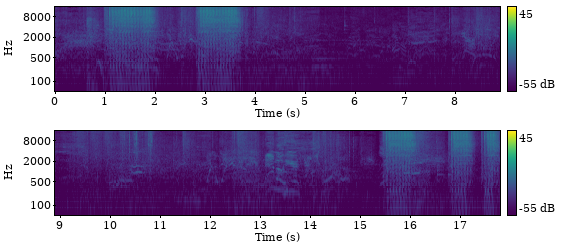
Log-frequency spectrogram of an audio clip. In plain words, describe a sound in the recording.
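Bursts of automatic gunfire rattle loudly.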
